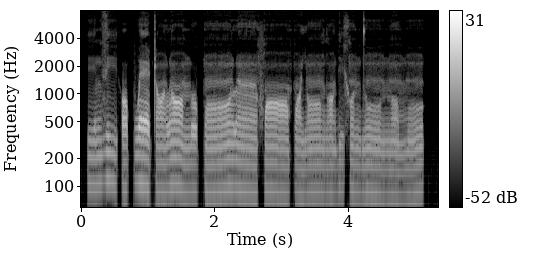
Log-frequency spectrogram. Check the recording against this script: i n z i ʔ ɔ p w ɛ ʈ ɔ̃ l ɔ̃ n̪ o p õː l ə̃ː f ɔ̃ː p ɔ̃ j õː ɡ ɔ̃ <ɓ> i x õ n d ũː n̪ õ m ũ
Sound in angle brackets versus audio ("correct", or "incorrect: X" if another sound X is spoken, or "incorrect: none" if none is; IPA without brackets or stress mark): incorrect: ɠ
